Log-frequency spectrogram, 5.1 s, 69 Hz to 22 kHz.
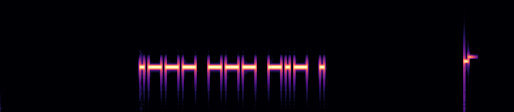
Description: Morse code, heard as a keyed tone, about 28 wpm, 700 Hz. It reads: JOKE
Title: Four Letter Words - 28wpm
